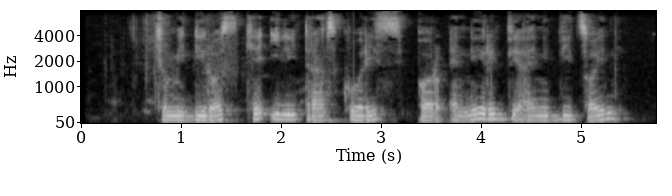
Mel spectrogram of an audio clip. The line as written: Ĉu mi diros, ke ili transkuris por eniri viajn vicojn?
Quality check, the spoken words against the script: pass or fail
pass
